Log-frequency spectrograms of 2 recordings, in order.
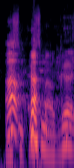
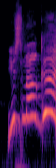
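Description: First: The voice is pitched lower and flatter. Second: The voice is pitched higher and lighter. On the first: It sounds too serious or suggestive. The speaker calls it wrong. "You can't just say" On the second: It sounds like a friendly compliment. The speaker calls it right. "You got to go up"

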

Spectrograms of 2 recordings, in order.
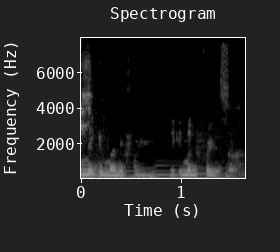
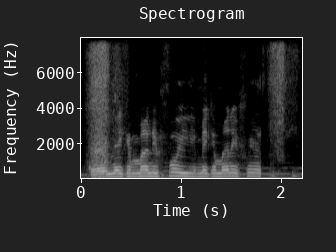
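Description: First: It is said quietly, with little energy. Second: It is said loudly, with strong energy. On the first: The speaker calls it wrong. "I ain't quite catch that" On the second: The speaker calls it right. "Say it with your chest. That's the energy I need from you every day"

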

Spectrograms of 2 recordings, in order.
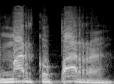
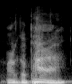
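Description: First: The surname has a Spanish pronunciation with a rolled r. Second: The surname has an anglicized English pronunciation. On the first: "I usually say Marco Parra" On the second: "when I go in for English roles, to say Marco Parra"

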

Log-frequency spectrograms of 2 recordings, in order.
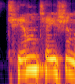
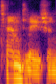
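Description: First: The word is said in a hillbilly accent. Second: The word is said in a standard accent. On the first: This is the title of the spoof song. The speaker calls it right. "It's Temptation" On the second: This is the title of the original song. The speaker calls it wrong. "not Temptation"

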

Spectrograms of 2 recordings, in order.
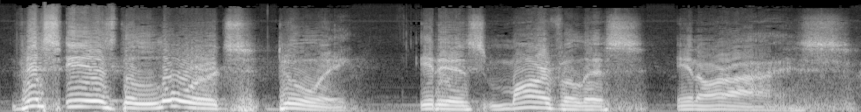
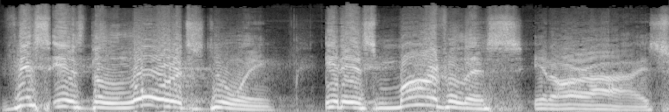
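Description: First: It is read calmly, with ordinary energy. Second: It is read with fiery, heightened energy.

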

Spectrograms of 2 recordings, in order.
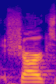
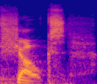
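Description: First: The R is pronounced as a normal R. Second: The R is pronounced like a W.

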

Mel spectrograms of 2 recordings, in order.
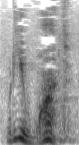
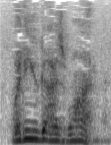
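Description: First: It is said in an annoyed tone. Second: It is said in a caring, sincere tone.

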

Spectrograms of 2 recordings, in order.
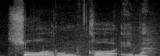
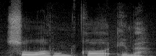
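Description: No difference in how they are said.

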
